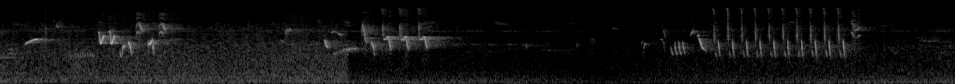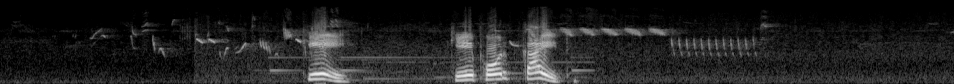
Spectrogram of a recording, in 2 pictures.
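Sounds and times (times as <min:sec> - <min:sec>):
short high bird chirps: 0:12.0 - 0:15.5.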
